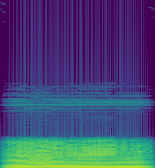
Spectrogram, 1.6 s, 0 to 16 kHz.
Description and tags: Spaceship Flyby 2
The queer spacecraft soars through deep space, its engines rumbling. If this describes your sound needs you've found the perfect sound! Could also pass as a ambient effect. Made by paulstreching my voice in Audacity. I always appreciate seeing what you make with my stuff, so be sure do drop me a link! Make sure to comment or rate if you found this sound helpful!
